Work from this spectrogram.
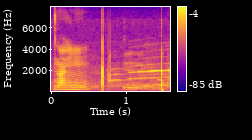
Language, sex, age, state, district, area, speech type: Hindi, male, 30-45, Bihar, Madhepura, rural, read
